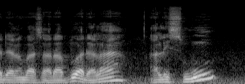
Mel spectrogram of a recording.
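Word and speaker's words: الاسم: bahasa Arab itu adalah alismu kita tidak dibacanya alismu Ya kurang tepat kalau dibacanya itu adalah alismu karena i dari Ismu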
